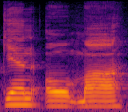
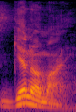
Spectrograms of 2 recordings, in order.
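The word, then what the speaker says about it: γίνομαι: a diphthong right i so this is not gen o ma and then like like this it's ginomai a three syllable word because there are three vowels notice again that the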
